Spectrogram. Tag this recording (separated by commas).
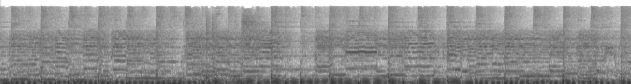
playing bass guitar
